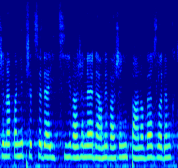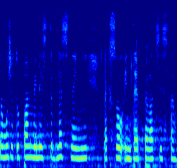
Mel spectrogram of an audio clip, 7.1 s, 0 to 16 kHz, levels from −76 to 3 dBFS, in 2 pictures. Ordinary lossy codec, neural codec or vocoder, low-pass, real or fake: Opus, 24 kbps; none; 14.4 kHz; real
